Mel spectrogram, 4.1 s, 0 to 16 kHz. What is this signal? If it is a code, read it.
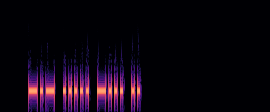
Morse code, heard as a keyed tone, about 27 wpm, 700 Hz. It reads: K5BI
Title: USA Call Signs - 4 Characters - Repeated 2x - 28wpm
